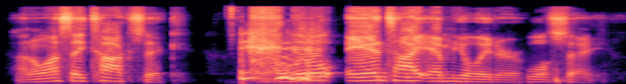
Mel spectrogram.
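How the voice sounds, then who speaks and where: Here is a plain, everyday voice with lively intonation at a moderate pace. The sound is dry and close, with no echo. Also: man. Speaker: podcast host. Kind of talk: podcast interview, conversational.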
